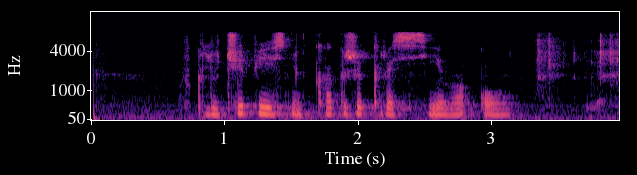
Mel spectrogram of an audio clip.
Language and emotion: Russian, neutral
